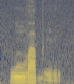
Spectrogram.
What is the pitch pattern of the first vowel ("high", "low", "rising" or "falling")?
high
